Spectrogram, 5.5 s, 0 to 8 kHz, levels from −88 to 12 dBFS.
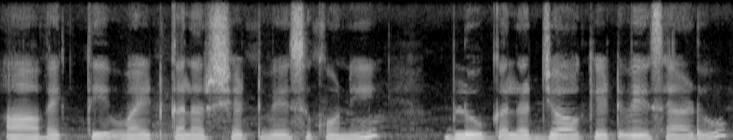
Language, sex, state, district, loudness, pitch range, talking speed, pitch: Telugu, female, Telangana, Mahabubabad, -16 LUFS, 175-185 Hz, 110 wpm, 180 Hz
